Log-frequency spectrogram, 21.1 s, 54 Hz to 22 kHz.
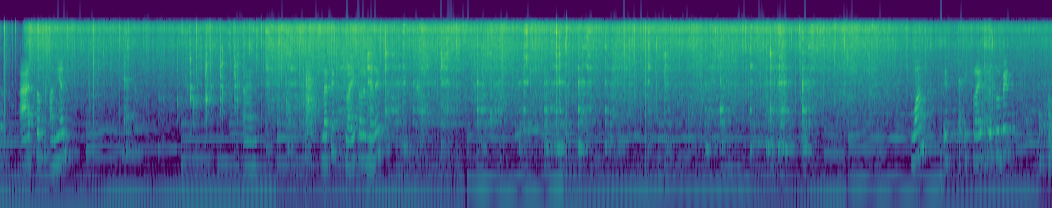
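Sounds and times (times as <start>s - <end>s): onions sizzling in oil: 0.0s - 21.0s
spoon scraping and tapping pan: 3.8s - 16.4s.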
